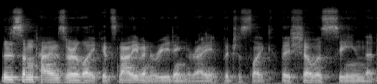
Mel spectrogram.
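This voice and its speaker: Speaking at a fairly quick pace, a man uses a very deep, low pitch and fairly even intonation. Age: 20s. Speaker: anime podcast co-host. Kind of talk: casual chat.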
